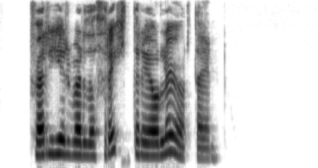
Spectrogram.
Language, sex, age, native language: Icelandic, female, 20-29, Icelandic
